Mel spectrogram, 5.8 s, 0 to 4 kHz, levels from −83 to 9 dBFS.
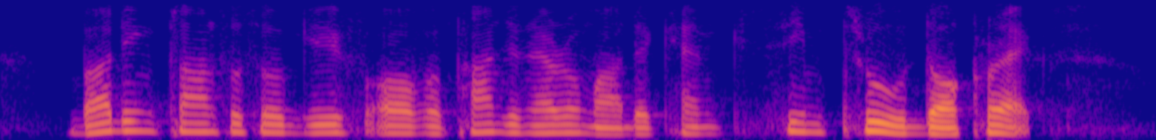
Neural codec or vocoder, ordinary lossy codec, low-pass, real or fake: none; Opus, 16 kbps; 3.6 kHz; real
